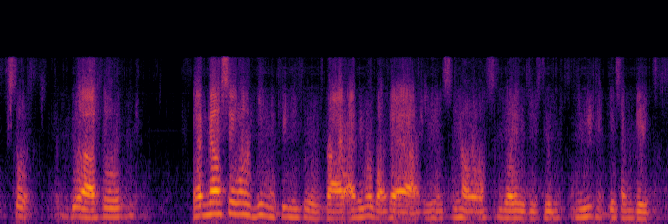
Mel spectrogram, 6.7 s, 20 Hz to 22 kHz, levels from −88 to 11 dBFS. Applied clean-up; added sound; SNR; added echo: neural separator model SepFormer DNS4.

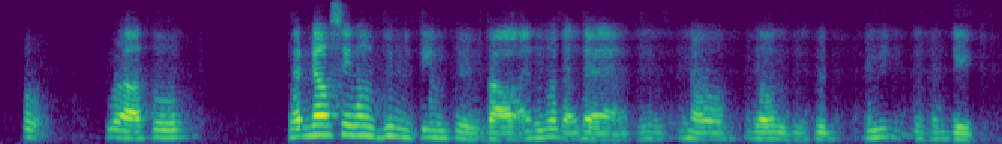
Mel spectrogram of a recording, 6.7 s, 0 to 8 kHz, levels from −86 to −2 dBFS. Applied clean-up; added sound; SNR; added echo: neural mask model DeepFilterNet 3.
